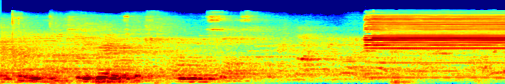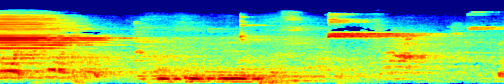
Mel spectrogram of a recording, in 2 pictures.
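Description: Sports-hall scoreboard buzzer sounding one steady electronic blast of a little over two seconds, starting about three and a half seconds in. A shorter high tone follows near the end.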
